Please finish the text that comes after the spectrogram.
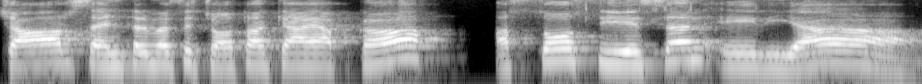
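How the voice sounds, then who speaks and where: Talking fast in a high voice, an Indian-accented man teaches a biology class with plenty of jokes aimed at his students. His stories come alive through quick, short character voices.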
